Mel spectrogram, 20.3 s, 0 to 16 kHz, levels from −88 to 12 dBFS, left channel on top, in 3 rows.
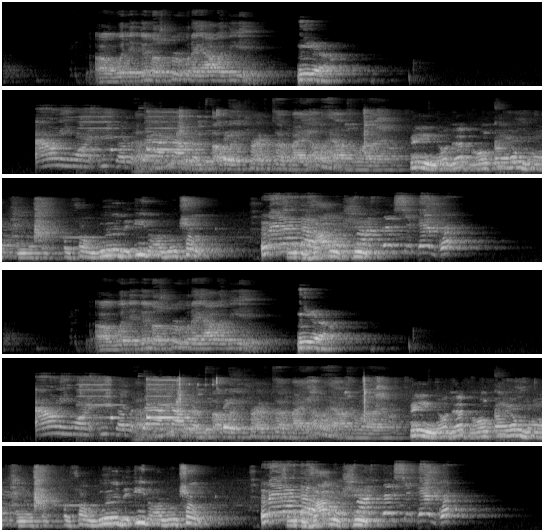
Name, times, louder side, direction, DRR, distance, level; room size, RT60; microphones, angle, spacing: voice 1, 1.2-3.1 8.4-11.5 12.9-13.3, equal, 5° left, -6 dB, 4.0 m, -26 dB
voice 2, 3.7-4.1 7.2-9.7 16.7-19.1, right 3 dB, 30° right, 4 dB, 0.5 m, -22 dB
voice 3, 7.7-8.2 8.5-9.2 11.4-11.5 11.8-16.0 17.1-18.1 18.8-19.0, right 3 dB, 70° right, 7 dB, 0.7 m, -19 dB
14.0 x 10.0 x 2.3 m, 0.98 s
head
